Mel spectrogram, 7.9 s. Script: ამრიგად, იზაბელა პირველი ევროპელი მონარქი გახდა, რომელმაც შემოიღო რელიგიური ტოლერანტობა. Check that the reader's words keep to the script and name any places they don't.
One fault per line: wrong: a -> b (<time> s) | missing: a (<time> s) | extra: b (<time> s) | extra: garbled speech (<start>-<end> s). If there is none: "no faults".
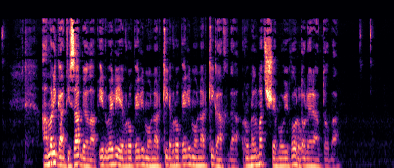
extra: ევროპელი მონარქი (3.4 s)
missing: რელიგიური (6.0 s)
